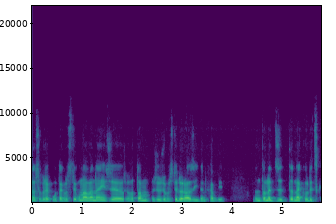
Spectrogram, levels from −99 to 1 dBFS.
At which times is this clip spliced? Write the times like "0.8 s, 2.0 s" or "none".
1.8 s

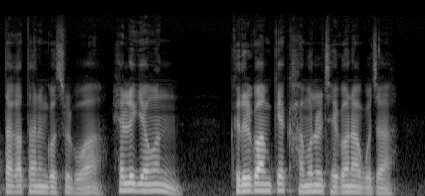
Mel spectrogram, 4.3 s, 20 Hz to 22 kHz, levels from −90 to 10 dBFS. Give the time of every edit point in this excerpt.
1.1 s

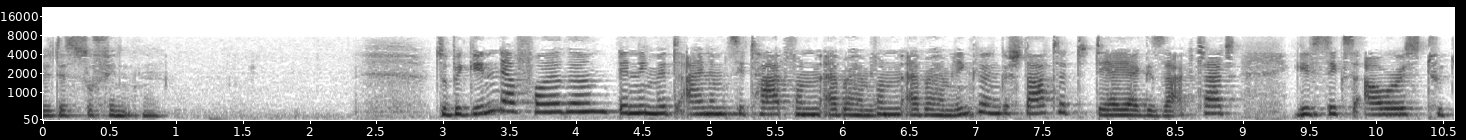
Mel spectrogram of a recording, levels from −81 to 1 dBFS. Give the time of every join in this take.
4.5 s, 6.2 s, 9.5 s

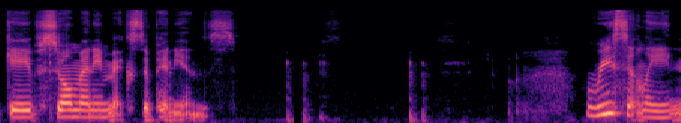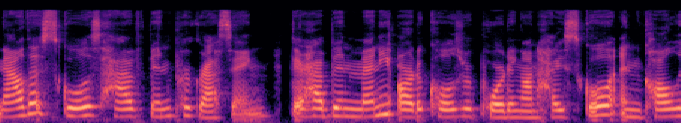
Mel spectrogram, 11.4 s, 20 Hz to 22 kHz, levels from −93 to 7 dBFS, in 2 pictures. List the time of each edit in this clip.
8.0 s

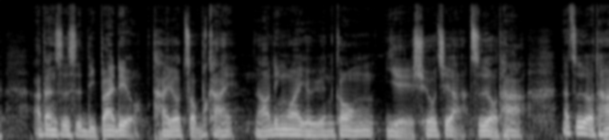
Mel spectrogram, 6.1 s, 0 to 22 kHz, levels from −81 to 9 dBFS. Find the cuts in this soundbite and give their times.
1.5 s, 4.7 s

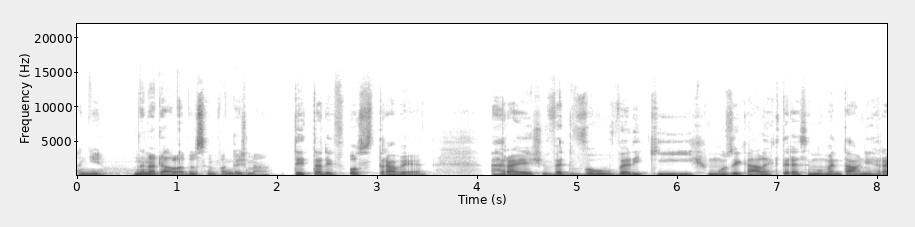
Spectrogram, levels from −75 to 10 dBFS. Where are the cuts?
none

